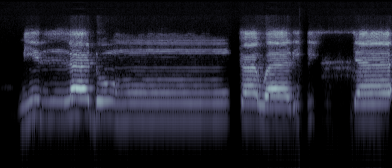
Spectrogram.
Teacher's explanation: Ringankan suara ikhfa nun bertemu kaf dengan cara dilepas bibirnya ke belakang.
